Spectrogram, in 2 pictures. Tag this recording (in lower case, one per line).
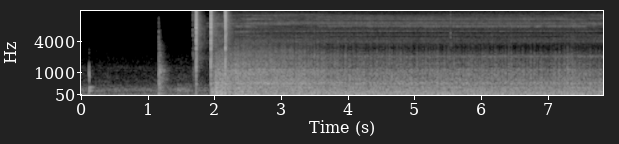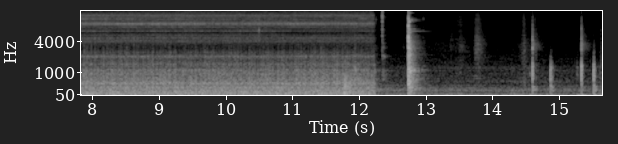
fire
